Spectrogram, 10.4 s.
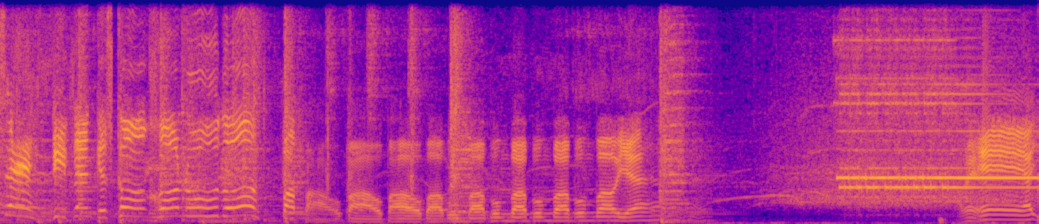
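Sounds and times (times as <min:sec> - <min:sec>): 
speech: 0:00.1 - 0:06.9, 0:09.6 - 0:10.3
telephone ringing: 0:08.4 - 0:10.3.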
